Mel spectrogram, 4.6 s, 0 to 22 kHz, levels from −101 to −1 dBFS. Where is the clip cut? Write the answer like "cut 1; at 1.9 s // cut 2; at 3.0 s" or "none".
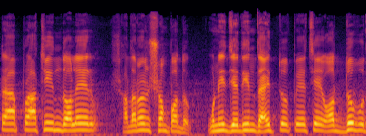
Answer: cut 1; at 2.5 s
